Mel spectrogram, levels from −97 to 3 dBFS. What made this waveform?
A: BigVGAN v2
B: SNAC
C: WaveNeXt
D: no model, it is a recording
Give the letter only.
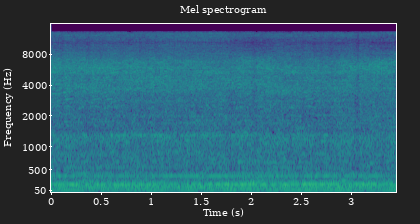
B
